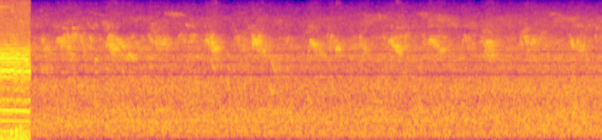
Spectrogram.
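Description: A bird chirps repeatedly in short high calls.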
